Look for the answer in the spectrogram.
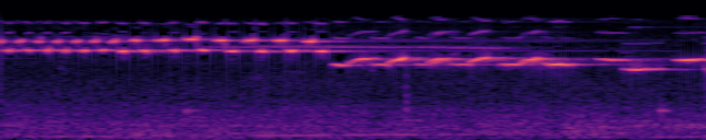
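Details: Canary song to teach young birds: a rapid high chattering trill that descends into a lower, quick rolling phrase, with a faint low hum underneath.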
